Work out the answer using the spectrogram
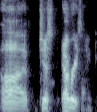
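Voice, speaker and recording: A man's voice: lowish voice, fairly even intonation, a little slow, a bit bright, smooth. A man from Michigan co-hosting a live-stream chat, chatty and wry, laughing easily. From Michigan, USA. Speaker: co-host.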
